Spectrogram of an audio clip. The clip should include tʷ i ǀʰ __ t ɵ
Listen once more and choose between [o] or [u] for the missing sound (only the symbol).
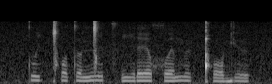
o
